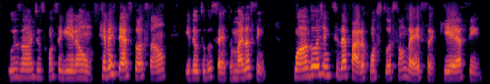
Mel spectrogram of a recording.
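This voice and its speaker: The speaker has a northeastern Brazilian accent and ordinary pitch variation. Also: woman. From Northeast Brazil, João Pessoa. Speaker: church youth and children's worker. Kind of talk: casual chat.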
